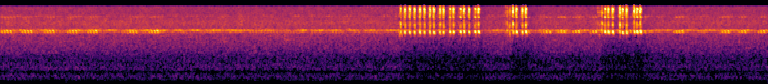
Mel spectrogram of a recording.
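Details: Grasshoppers in a flowery meadow: a steady high, thin hiss runs throughout, broken after four seconds by three short bursts of rapid, dry ticking pulses, each lasting under a second, over a faint, quiet background.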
